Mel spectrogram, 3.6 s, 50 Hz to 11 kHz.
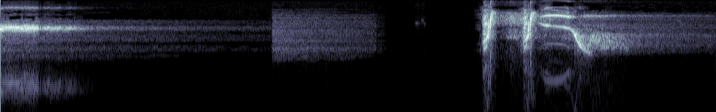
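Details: European goldfinch song from 1998: a thin, drawn-out whistled note fading away, a long quiet gap, then sharp clicking chirps leading into a twangy, falling twitter.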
